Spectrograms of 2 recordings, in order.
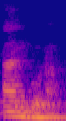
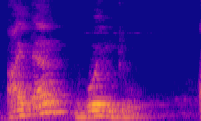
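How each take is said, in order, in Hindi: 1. "Going to" छोटा होकर "gonna" बोला जाता है। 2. "Going to" पूरा बोला जाता है। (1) "अंग्रेज लोग बोलते हैं आई एम गोना" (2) "फर्स्ट है आपका आई एम गोइंग टू"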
